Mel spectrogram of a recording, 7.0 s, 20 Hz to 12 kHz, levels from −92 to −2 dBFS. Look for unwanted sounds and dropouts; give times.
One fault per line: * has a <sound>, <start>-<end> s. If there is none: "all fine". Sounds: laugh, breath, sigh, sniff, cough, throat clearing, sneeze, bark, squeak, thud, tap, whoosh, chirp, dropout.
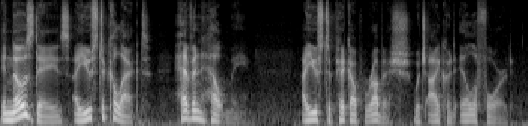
all fine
